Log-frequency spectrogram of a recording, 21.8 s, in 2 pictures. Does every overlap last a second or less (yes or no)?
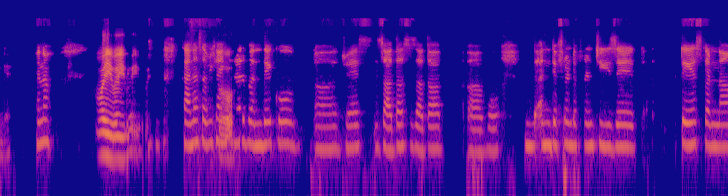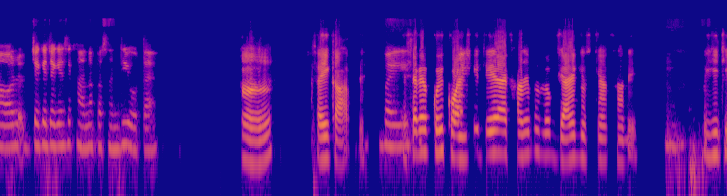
yes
